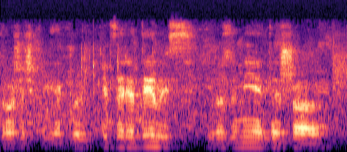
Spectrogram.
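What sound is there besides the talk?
No everyday noise stands out behind the speech.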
